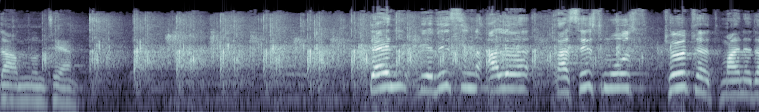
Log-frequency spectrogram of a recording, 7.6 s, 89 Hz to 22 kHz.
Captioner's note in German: Beifall DIE LINKE, BÜNDNIS 90/DIE GRÜNEN und SPD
